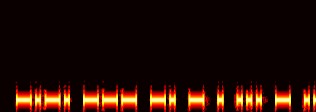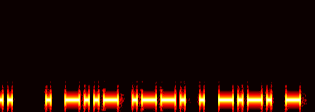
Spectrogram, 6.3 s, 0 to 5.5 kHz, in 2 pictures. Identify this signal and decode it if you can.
Morse code, heard as a keyed tone, about 25 wpm, 600 Hz. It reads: CONTESTS EXPECT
